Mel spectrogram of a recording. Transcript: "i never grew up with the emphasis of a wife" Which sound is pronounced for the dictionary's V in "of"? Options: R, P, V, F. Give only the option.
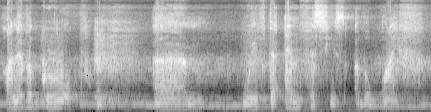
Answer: V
